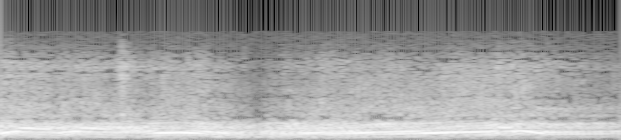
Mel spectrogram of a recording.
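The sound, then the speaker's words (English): A jet cycle engine filled with super fuel roars to life and revs hard, its loud, steady drone sweeping up and down in pitch for several seconds with no voices. “But pour in some super fuel, and you get a super start, like this.”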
